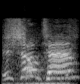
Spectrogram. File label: it's showtime male; Voice; introductions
